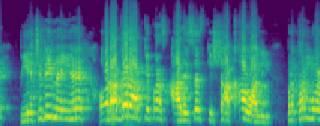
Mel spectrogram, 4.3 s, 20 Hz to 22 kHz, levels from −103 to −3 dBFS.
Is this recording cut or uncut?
uncut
